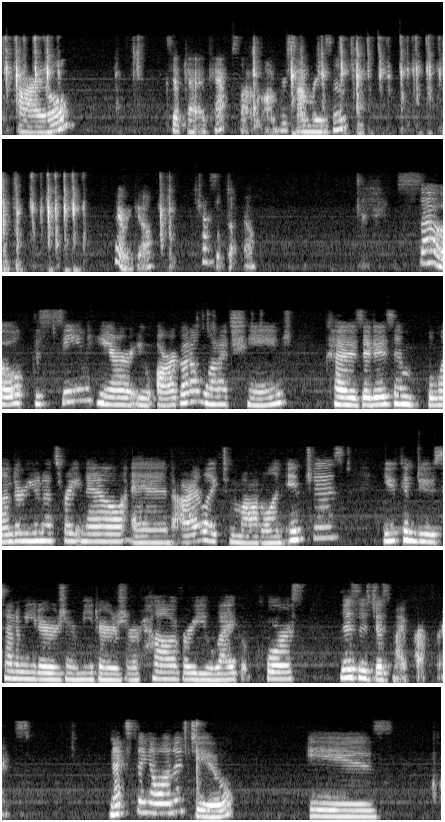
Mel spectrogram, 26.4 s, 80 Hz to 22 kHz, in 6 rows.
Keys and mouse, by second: 9.2-13.2 drag, 13.2 middle click, 13.7-16.7 middle drag, 23.9 n.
